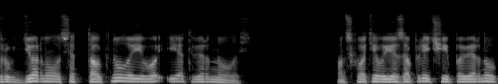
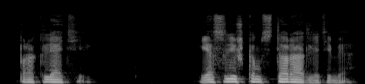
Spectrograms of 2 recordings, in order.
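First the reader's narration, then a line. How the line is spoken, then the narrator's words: Whispered. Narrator (Russian): она прошептала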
